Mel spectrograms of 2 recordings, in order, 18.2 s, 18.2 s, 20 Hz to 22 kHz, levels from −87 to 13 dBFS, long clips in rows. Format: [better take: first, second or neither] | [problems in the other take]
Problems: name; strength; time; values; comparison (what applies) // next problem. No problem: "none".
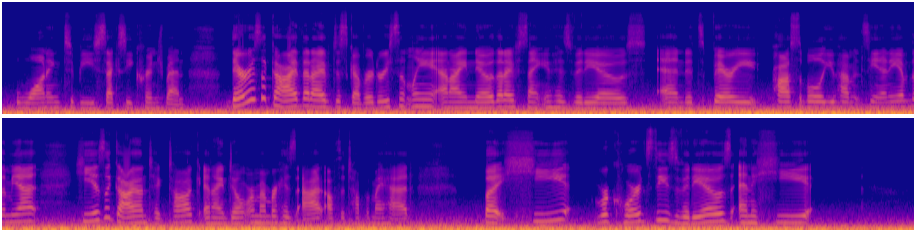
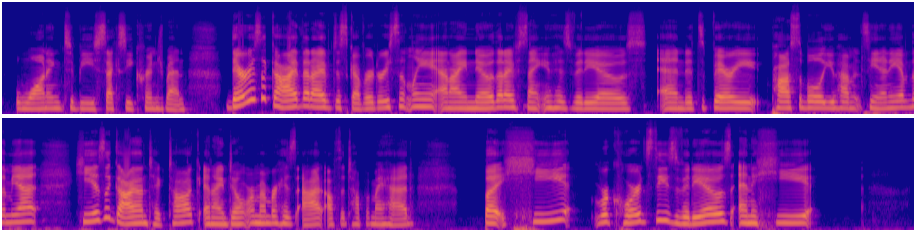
second | low rumble; noticeable; throughout; 10 dB below the speech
